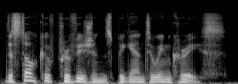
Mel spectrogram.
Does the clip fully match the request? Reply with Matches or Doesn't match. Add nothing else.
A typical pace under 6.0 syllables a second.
Matches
